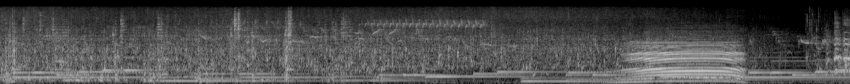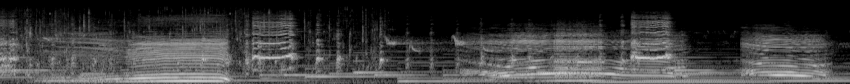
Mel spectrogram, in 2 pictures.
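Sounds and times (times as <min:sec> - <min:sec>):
background music: 0:00.0 - 0:17.0
cow mooing: 0:06.1 - 0:07.5, 0:09.1 - 0:10.9, 0:13.1 - 0:16.8.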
